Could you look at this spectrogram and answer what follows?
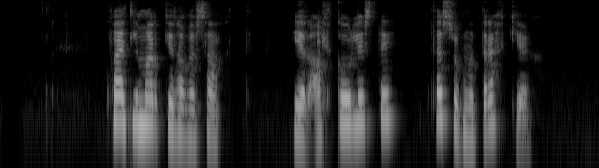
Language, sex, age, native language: Icelandic, female, 50-59, Icelandic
